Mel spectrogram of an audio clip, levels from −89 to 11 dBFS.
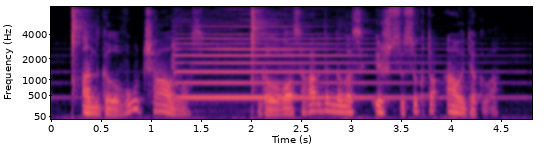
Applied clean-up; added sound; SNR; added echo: none; Bowed string instrument + Gunshot, gunfire; 3 dB; none.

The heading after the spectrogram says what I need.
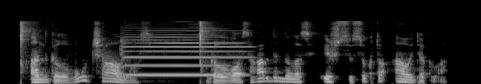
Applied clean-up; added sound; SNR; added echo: classical method Wiener filter.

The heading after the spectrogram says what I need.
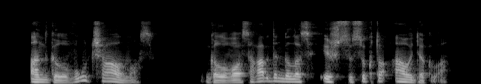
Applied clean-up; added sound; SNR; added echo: none; none; none; none.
